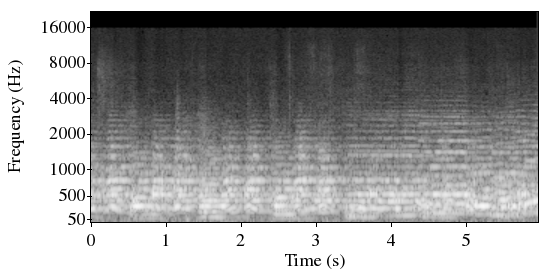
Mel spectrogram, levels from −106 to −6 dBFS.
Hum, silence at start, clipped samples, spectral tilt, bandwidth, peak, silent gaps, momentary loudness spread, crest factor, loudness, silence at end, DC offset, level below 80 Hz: none; 0 s; under 0.1%; -9.5 dB/octave; 4.5 kHz; -4 dBFS; none; 3 LU; 14 dB; -17 LUFS; 0 s; under 0.1%; -44 dBFS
